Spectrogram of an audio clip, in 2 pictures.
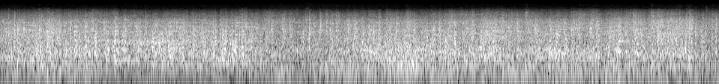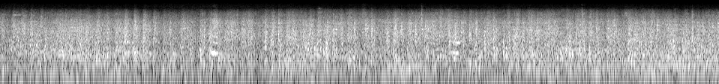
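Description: Mixed freight train of tank cars, covered hoppers and boxcars rolling past at speed. Its steel wheels click over the rail joints in a steady, loud rolling noise.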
